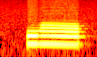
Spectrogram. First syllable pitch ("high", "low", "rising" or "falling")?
low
